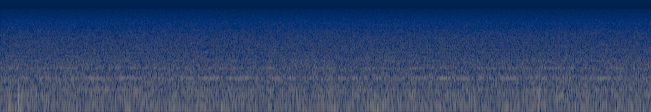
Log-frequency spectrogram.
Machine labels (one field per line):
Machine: fan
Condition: normal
